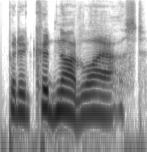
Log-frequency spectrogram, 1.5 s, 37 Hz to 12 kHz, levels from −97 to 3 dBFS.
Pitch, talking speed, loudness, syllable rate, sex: 165 Hz, 205 wpm, -17 LUFS, 3.8 syllables/s, male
